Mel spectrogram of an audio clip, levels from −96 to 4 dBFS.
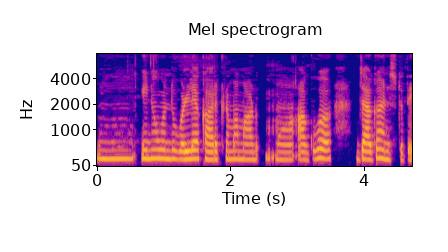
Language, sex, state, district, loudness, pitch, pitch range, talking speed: Kannada, female, Karnataka, Dharwad, -16 LUFS, 220 Hz, 205-230 Hz, 115 wpm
